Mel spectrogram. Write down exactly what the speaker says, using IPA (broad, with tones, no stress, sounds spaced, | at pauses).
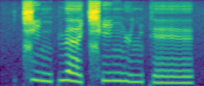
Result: t͡ɕ i˥˨ ŋ p ɥ ɛ˥˨ t͡ɕʰ i˦ ŋ y˨˦ n k e˨˩ ɪ̯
